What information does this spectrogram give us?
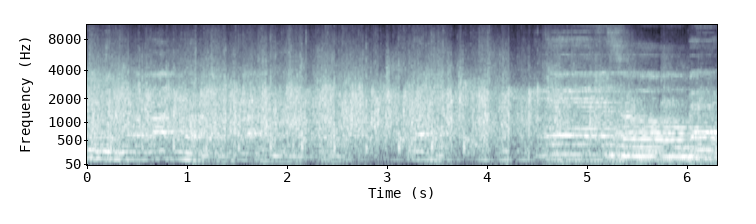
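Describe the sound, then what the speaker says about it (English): A convention crowd at the 2016 Democratic National Convention applauds loudly and continuously for Bernie Sanders, with cheering and music or voices mixed into the dense clapping. "give him a round of applause"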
